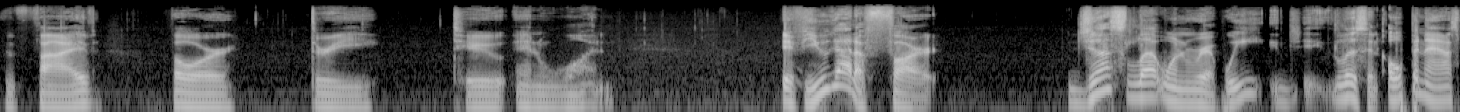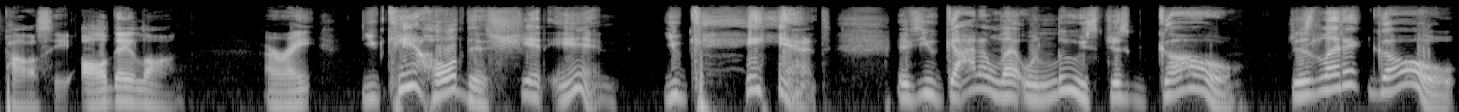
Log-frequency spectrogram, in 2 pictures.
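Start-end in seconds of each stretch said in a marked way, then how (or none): 0.0-4.6 slow deliberate countdown, falling lower. Shown as a demonstration. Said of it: "give you five seconds". 17.7-21.9 high, slow, drawn-out plea; emphatic urging. Real, not acted. Urging listeners comically.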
